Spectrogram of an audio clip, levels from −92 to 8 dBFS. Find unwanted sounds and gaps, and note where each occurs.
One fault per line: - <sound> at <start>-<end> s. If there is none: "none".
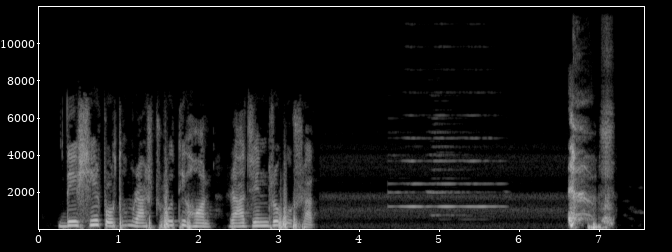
- squeak at 4.4-5.9 s
- throat clearing at 6.6-7.2 s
